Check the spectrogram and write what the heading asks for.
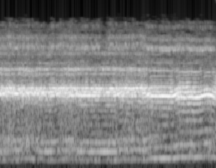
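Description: A man's voice in melodic Qur'anic recitation (tilawa), heard through a mosque microphone. He holds a long note, then moves into a wavering, ornamented line in the second half.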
